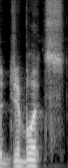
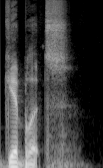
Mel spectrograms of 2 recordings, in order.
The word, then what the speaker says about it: giblets: Is it a silent G? We call them giblets. – That's not silent. That would be giblets if it was silent. – You said giblets. – So you're saying a soft G as opposed to a hard G? – Soft G, yeah.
